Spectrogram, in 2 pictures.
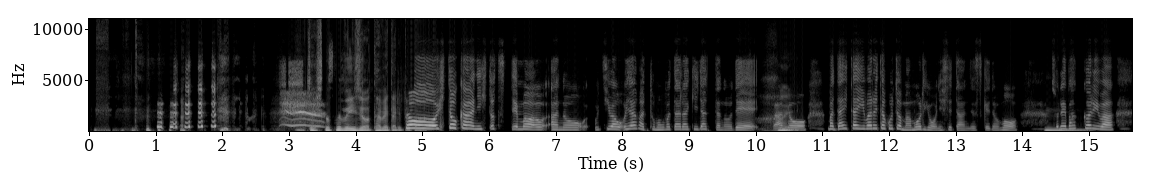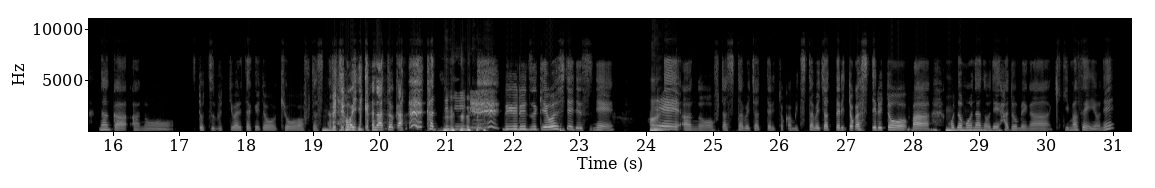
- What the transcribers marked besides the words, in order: chuckle; laughing while speaking: "はい"; chuckle; laugh; laughing while speaking: "ふたつ 食べてもいいかなとか"; laugh
- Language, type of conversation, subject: Japanese, podcast, 子どもの頃の食べ物の思い出を聞かせてくれますか？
